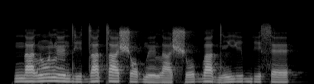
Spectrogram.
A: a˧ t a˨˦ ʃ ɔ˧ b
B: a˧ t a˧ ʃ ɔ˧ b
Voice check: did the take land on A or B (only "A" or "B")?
B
